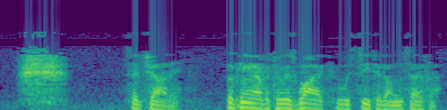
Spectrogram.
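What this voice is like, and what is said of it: Usual voice. Nothing is said of it.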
